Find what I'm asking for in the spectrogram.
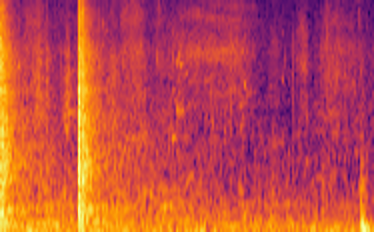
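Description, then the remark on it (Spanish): A hammer strikes the wooden screen door in front of a parish church's outer door with one loud, sharp knock, followed by a softer second knock a few seconds later, over a low background murmur. “Ambos de momento, bueno, concentrados, va a sonar de nuevo el martillo.”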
